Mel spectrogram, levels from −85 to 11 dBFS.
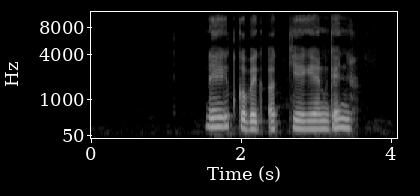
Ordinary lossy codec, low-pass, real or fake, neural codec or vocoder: none; none; real; none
